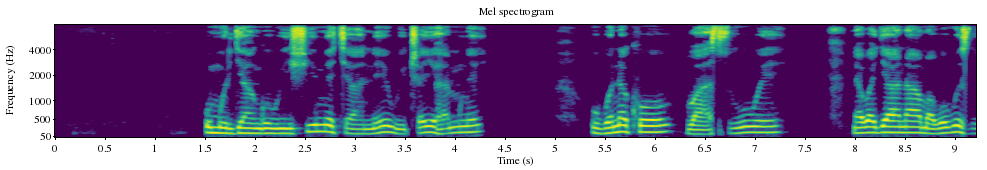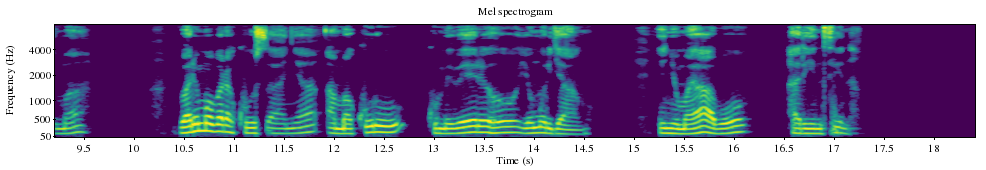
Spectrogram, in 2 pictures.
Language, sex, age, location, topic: Kinyarwanda, male, 25-35, Nyagatare, health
